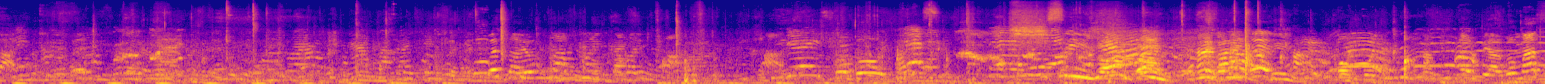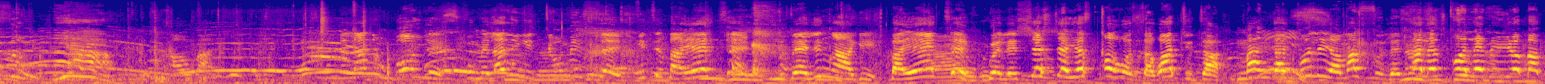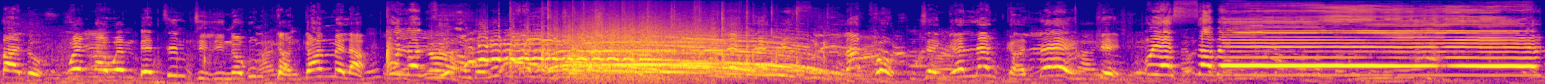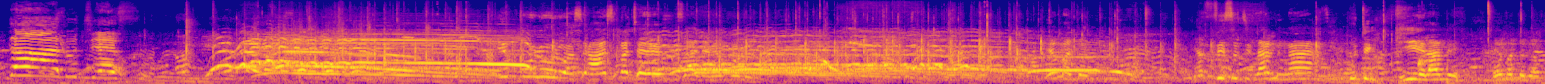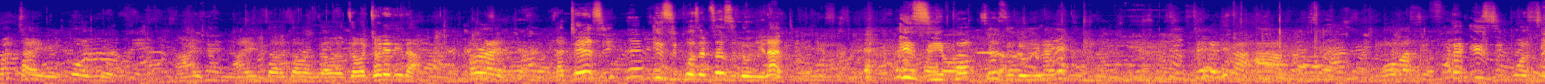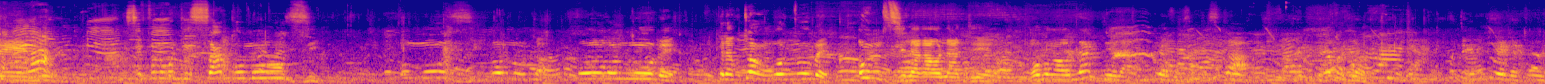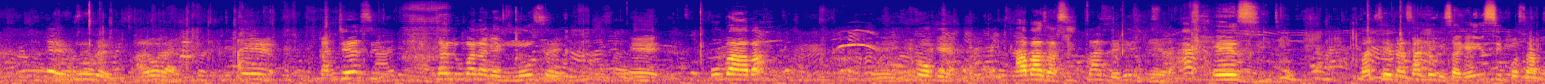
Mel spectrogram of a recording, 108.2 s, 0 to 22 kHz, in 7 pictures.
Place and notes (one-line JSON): {"title": "Pumula, Bulawayo, Zimbabwe - a praise poem for the new couple...", "date": "2013-12-21 15:35:00", "description": "… a praise poem performed by a woman poet, and a thanks-giving hymn by the whole community while a long line of guests is getting in place to offer their congratulations and gifts to the new couple; all this, framed by the announcements of the event’s master of ceremony…", "latitude": "-20.15", "longitude": "28.48", "altitude": "1352", "timezone": "Africa/Harare"}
